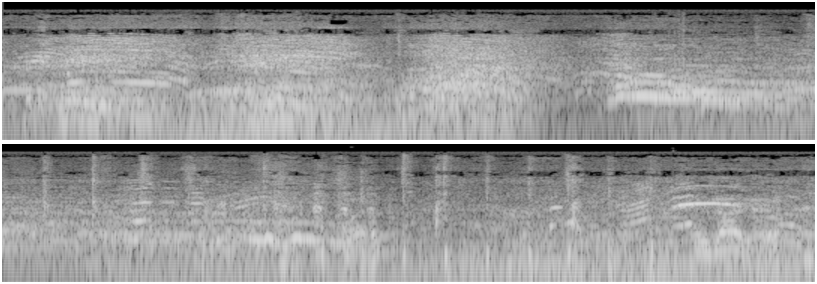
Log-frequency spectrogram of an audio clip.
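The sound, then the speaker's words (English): A large outdoor crowd at the Christmas tree lighting in Orillia, Ontario, reacts with loud swelling shouts for the first few seconds as the switch is flicked, seemingly disappointed, then settles into a dense, steady hubbub of overlapping chatter and scattered calls. “Now, we'll describe the tree after you hear the reaction of the crowd.”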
